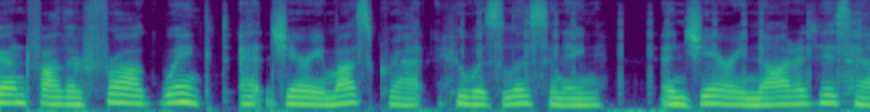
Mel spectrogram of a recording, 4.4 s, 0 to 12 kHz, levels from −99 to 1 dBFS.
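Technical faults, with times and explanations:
2.31 to 4.20 s, GSM signalling bursts: a nearby 2G phone sends short groups of radio pulses while signalling, and the audio circuit rectifies them into a galloping dit-dit-dit of brief 217 Hz buzzes, roughly 15 dB below the speech. A spectrogram shows clustered vertical stripes with harmonic combs. The waveform shows spiky packets.
4.21 to 4.31 s, GSM phone buzz: the phone bursts steadily at 217 times a second, as in a call, and the rectified pulses give a hard, raspy buzz about 18 dB below the speech. On a spectrogram it forms a dense ladder of 217 Hz harmonics. The waveform shows a regular pulse train.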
